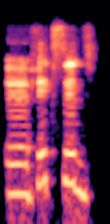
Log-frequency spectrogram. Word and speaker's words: fixed: sound, and K sound, and you add D or ED, so I say it like T, or I say it like the sound of the T sound.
